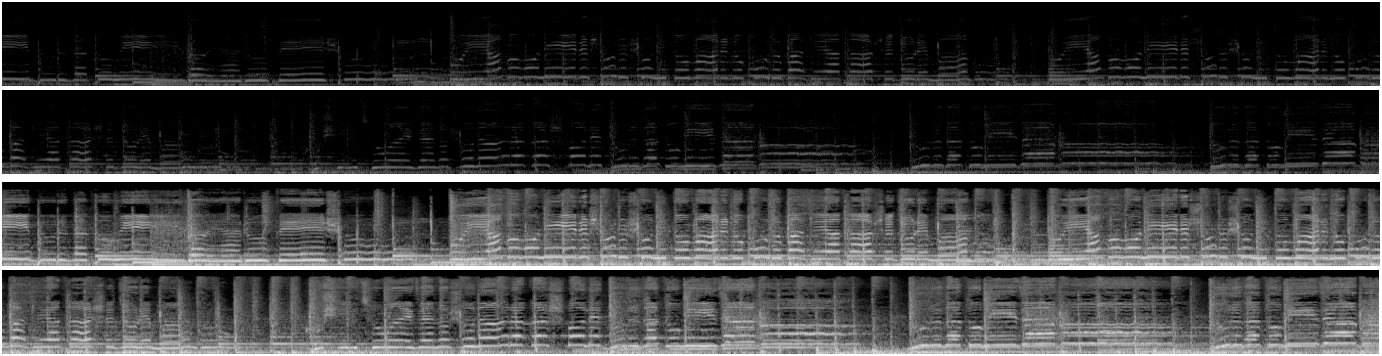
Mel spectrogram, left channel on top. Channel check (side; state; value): left; quieter; 30.7 dB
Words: দুর্গা তুমি দয়া রূপে এসো। ওই আগমনীর সুর শুনি তোমার নুপুর বাজে আকাশ জুড়ে মাগো। ওই আগমনীর সুর শুনি তোমার নুপুর বাজে আকাশ জুড়ে মাগো। খুশির ছোঁয়ায় যেন সোনার আকাশ বলে দুর্গা তুমি জাগো, দুর্গা তুমি জাগো, দুর্গা তুমি জাগো।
